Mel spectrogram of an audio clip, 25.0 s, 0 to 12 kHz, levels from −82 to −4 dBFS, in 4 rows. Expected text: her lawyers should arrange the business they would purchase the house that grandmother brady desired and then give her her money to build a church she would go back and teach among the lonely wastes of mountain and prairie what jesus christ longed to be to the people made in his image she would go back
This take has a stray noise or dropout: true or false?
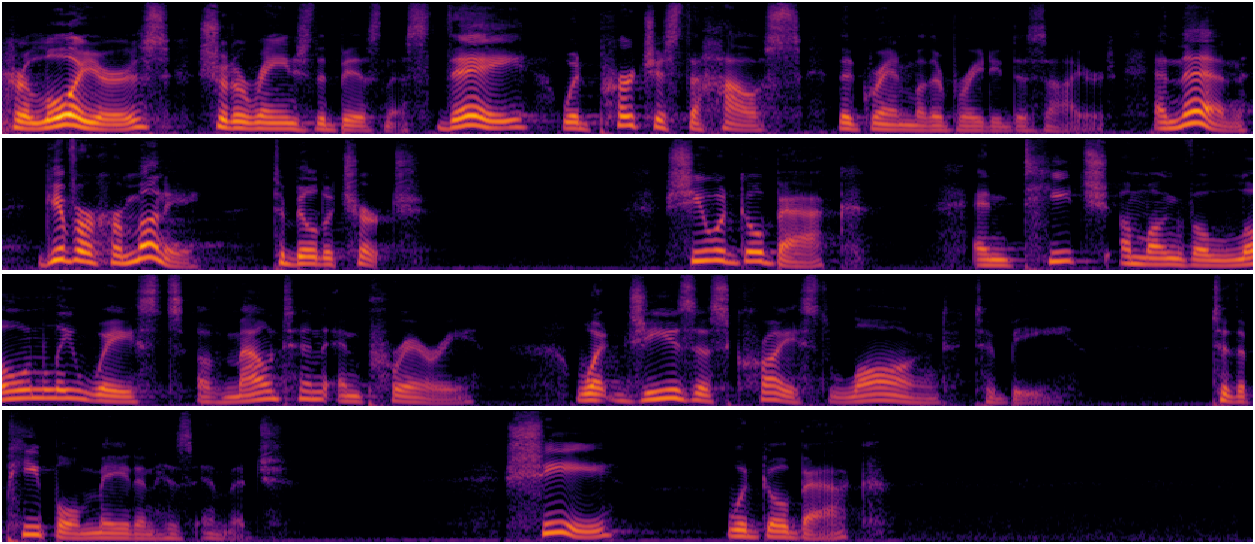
false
